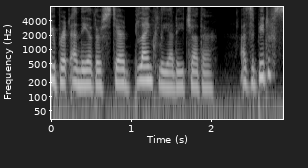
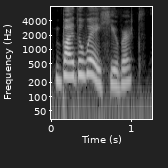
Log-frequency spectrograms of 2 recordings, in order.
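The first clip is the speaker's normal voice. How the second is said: higher, louder opening then easing; playful regal tone; light teasing lady; 5 semitones higher, 7 dB louder than usual. Acted. Edelgard voiced in story.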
